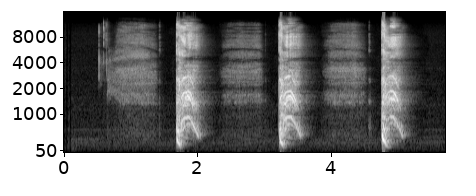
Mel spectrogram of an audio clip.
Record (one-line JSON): {"three_cough_length": "5.7 s", "three_cough_amplitude": 32767, "three_cough_signal_mean_std_ratio": 0.34, "survey_phase": "beta (2021-08-13 to 2022-03-07)", "age": "18-44", "gender": "Male", "wearing_mask": "No", "symptom_none": true, "smoker_status": "Current smoker (1 to 10 cigarettes per day)", "respiratory_condition_asthma": false, "respiratory_condition_other": false, "recruitment_source": "REACT", "submission_delay": "1 day", "covid_test_result": "Negative", "covid_test_method": "RT-qPCR", "influenza_a_test_result": "Negative", "influenza_b_test_result": "Negative"}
